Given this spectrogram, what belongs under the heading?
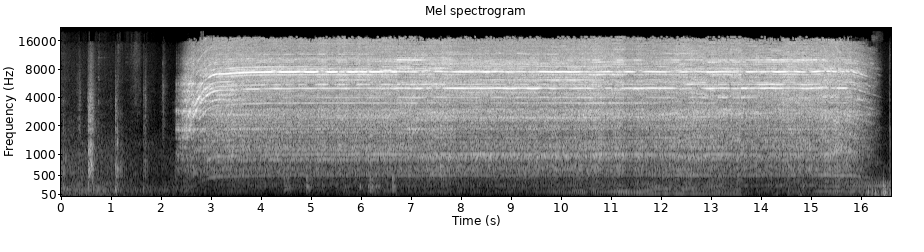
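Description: A rotary polisher with a 1500 grit pad works a stoneware ceramic surface, spinning up after a few taps into a loud, steady whine with a constant tone for about fourteen seconds before winding down.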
